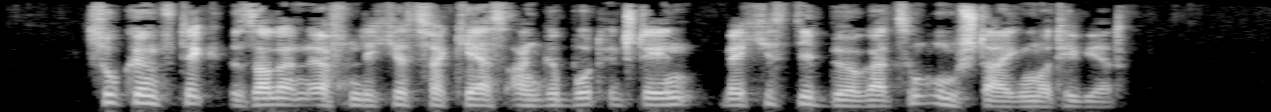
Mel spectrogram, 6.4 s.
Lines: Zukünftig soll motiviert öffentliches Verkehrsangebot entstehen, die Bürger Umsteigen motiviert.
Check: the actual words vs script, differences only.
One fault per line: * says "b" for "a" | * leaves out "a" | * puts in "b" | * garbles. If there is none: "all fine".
* says "ein" for "motiviert"
* puts in "welches"
* puts in "zum"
